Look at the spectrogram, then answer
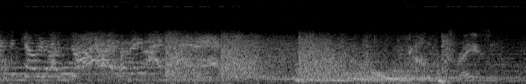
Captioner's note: gunfire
